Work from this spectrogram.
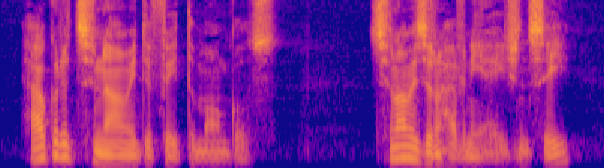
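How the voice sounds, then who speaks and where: Speaking at a fairly quick pace, a man with an Australian accent has a very deep, low pitch. The very clean recording has a silent background and a dry, close sound with no echo. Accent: Australian, nasal. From Japan (Tokyo), Australian family. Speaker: history podcaster. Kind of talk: podcast narration.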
